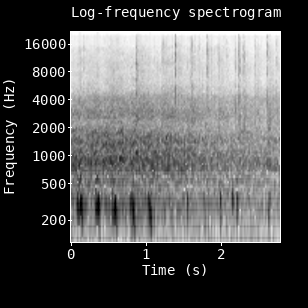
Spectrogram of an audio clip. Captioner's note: laughter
